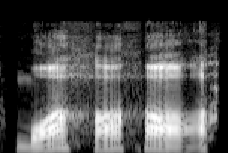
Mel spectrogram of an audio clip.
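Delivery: slow, hammed-up villain laugh; slow hammy villain cackle; mock evil laugh. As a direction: drag out a cheesy evil cackle. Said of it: "may I add".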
